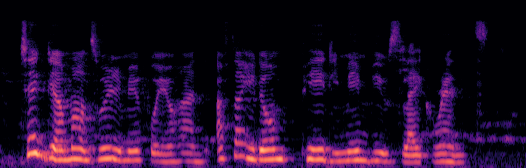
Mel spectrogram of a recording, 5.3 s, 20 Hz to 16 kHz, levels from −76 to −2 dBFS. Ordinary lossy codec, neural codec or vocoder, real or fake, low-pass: none; vocoder, 22.05 kHz, 80 mel bands, WaveNeXt; fake; 9.9 kHz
